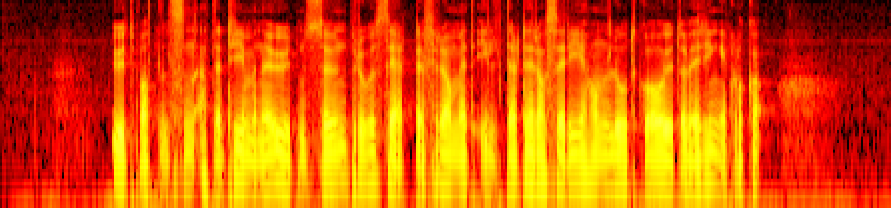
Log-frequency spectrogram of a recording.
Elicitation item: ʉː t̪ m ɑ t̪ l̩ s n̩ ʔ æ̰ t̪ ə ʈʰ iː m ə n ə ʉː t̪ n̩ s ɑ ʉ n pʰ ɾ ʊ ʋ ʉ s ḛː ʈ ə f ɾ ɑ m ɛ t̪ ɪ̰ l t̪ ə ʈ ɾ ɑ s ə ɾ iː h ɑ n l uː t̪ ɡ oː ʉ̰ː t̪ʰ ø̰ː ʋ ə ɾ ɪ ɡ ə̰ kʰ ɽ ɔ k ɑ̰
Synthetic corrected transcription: ʉː t̪ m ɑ t̪ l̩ s n̩ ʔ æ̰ t̪ ə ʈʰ iː m ə n ə ʉː t̪ n̩ s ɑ ʉ n pʰ ɾ ʊ ʋ ʉ s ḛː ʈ ə f ɾ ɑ m ɛ t̪ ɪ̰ l t̪ ə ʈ ɾ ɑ s ə ɾ iː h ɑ n l uː t̪ ɡ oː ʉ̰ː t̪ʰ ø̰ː ʋ ə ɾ ɪ ŋ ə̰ kʰ ɽ ɔ k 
